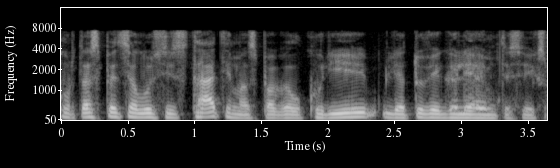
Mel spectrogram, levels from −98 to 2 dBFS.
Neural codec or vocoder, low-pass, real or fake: none; 7.2 kHz; real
